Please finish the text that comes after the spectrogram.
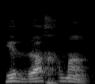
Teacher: ایک تو خا نہیں پڑھنا، حا پڑھنا ہے، اور دوسرا را اور حا کو ملانا نہیں ہے۔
